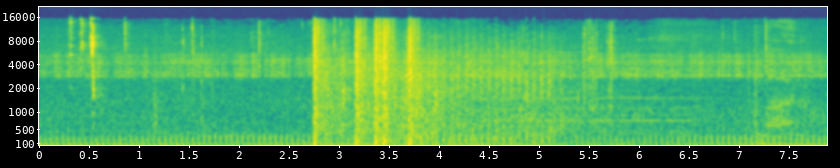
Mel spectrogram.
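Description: Gunfire in GTA 5 cracks out as a cluster of four or five sharp shots in quick succession, set over a steady droning engine-like hum that runs throughout.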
